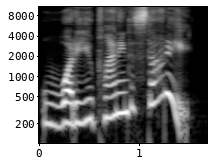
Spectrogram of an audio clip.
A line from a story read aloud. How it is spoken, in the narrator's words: She asked, making her voice bright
